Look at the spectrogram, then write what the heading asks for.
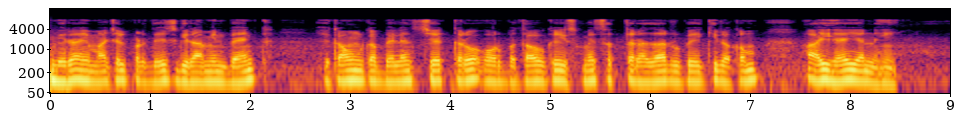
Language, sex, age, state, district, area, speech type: Urdu, male, 60+, Delhi, Central Delhi, urban, read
